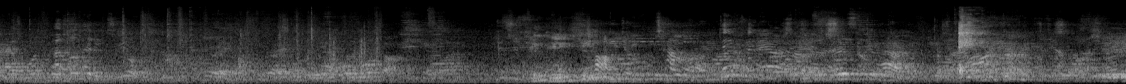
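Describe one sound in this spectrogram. Elderly women sing softly.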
